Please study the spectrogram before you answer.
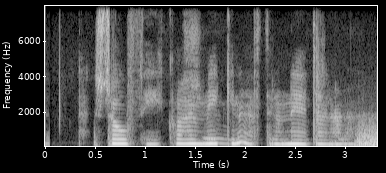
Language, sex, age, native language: Icelandic, female, 14, Icelandic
